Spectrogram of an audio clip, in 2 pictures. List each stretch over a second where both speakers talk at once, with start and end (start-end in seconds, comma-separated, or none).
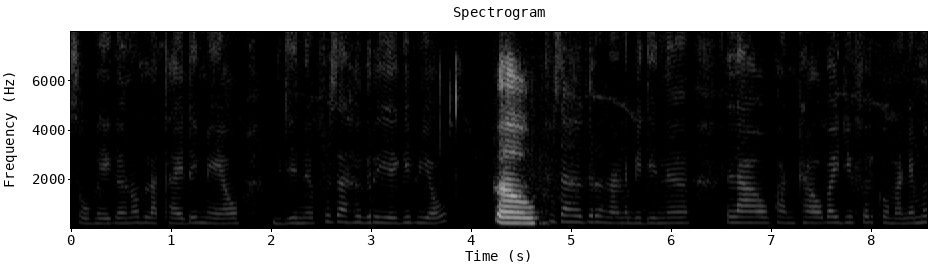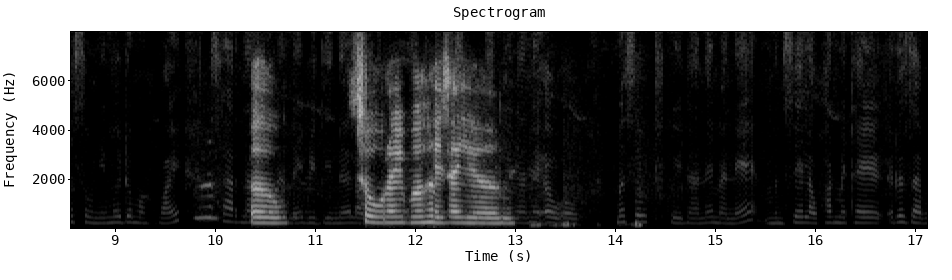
11.4-13.0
